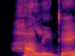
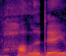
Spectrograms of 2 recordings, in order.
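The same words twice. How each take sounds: First: The unstressed middle vowel is a full 'ee' sound. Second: The unstressed middle vowel is a reduced schwa. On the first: The speaker calls it wrong. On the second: The speaker calls it right.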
